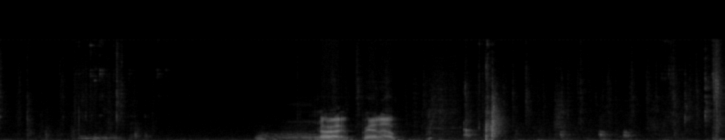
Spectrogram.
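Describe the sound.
A dog lets out a couple of high, drawn-out whimpering whines, with softer panting breaths around them, while people talk before and after.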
